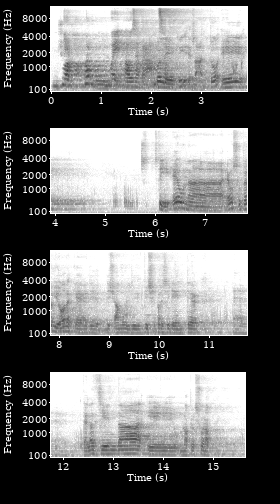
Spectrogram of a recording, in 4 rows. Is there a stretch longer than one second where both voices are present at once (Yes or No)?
No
